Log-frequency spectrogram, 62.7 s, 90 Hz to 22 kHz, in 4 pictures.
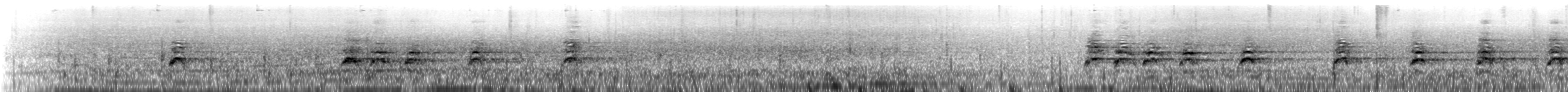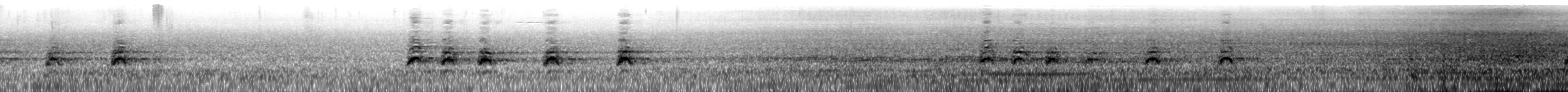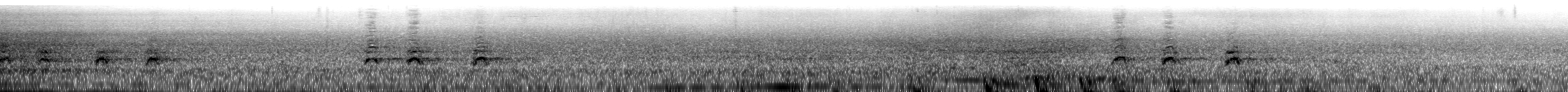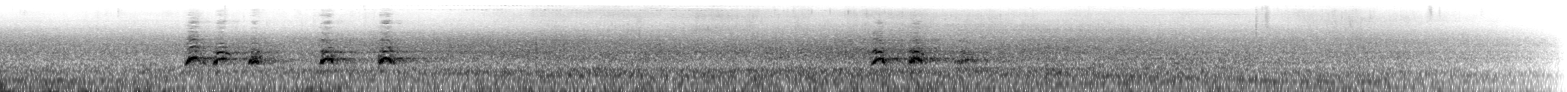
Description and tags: sunday wilda2 200311
20.03.2011: about.14.00. Wierzbiecice street in Wilda district in Poznan. sunday ambience with passing by cars and barking dog across the street (dog was tied to rail and waiting for it owner who has been doing shopping).
barking, dog, field-recording, pavement, people, poznan, wilda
